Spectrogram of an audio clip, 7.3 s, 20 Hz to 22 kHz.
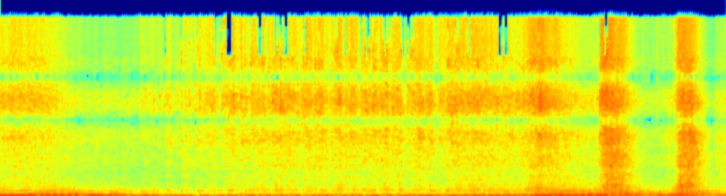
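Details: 1983 Mustang with cammed 5.3 LS from 2002 Avalanche, in park, thermostat not yet open, idle around 750 rpm: low lumpy uneven loping beat, short rev blip; idle chops and sags slightly, mild flat spot, more chop at lower rpm, cylinder temps even.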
